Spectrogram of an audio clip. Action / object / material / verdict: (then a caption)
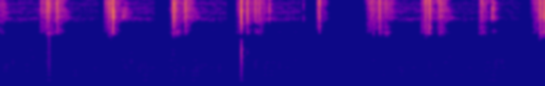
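tap / small glass bottle with liquid / glass / none. Long nails tap a small glass foundation bottle with liquid inside, held in the hand. Quick bursts of two or three sharp, bright clicks come at an uneven pace, thin and high-pitched with no low end and almost no ring after each tap.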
